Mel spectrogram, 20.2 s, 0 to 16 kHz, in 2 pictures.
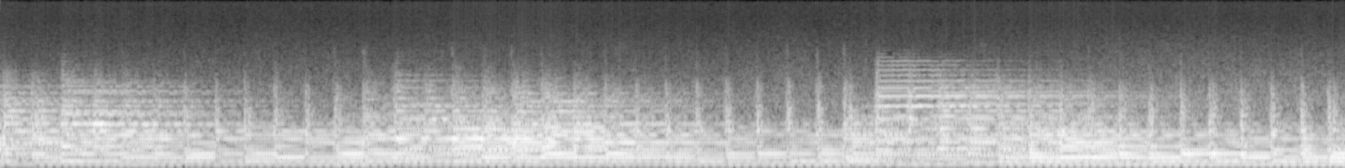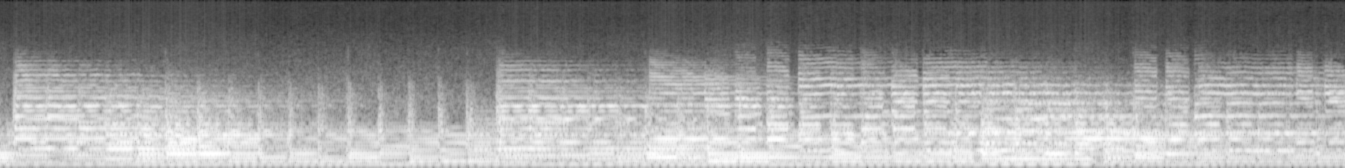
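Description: Two electric guitars on side 1 of a tape: a student plays a lead solo line picking out a melody while his guitar-school teacher plays steady rhythm chords, with an echo effect giving a reverberant tone. Even volume throughout, no voices.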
